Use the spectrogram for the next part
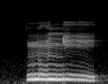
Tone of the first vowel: high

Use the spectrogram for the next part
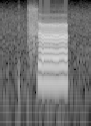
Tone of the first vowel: high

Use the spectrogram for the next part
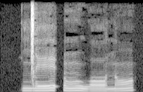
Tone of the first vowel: rising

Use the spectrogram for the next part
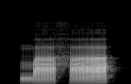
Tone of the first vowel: low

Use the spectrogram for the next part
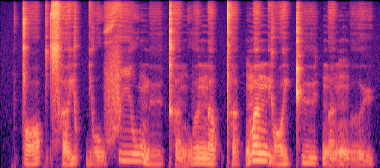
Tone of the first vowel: rising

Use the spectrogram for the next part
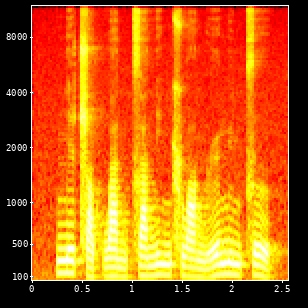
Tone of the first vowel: falling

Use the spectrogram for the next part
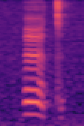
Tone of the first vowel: falling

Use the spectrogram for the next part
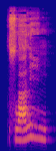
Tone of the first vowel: rising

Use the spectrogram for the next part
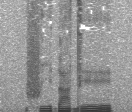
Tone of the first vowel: low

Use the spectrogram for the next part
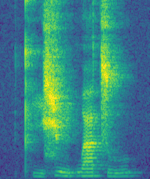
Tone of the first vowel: low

